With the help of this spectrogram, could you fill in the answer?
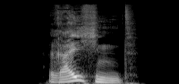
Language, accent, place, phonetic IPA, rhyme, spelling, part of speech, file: German, Germany, Berlin, [ˈʁaɪ̯çn̩t], -aɪ̯çn̩t, reichend, verb, De-reichend.ogg
- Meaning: present participle of reichen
